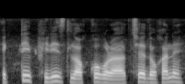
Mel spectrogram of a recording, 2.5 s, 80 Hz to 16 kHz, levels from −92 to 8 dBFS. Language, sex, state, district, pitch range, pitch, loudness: Bengali, male, West Bengal, Alipurduar, 130-155 Hz, 150 Hz, -17 LUFS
